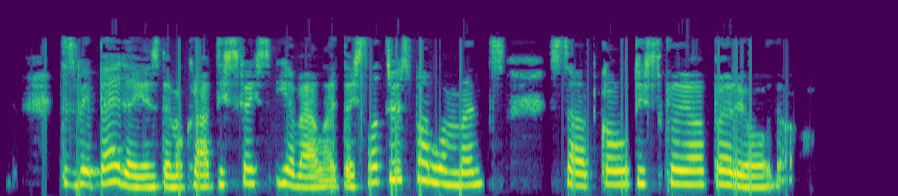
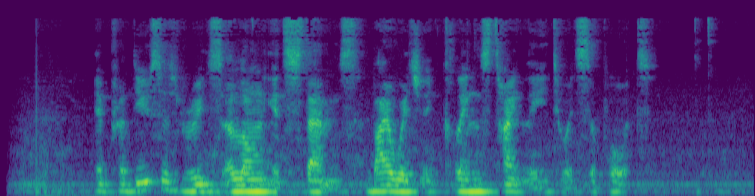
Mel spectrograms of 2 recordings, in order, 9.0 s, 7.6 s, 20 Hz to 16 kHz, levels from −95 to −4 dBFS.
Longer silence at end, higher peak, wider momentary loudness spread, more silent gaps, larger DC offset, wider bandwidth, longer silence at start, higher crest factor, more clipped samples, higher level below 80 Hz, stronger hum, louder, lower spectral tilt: first, 1.05 s vs 0.55 s; first, 0 dBFS vs -12 dBFS; second, 14 LU vs 17 LU; neither; neither; second, 8 kHz vs 11.5 kHz; about the same, 0.3 s vs 0.25 s; second, 12 dB vs 18 dB; neither; first, -46 dBFS vs -58 dBFS; neither; first, -11 LUFS vs -28 LUFS; second, -4.5 dB/octave vs -6 dB/octave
